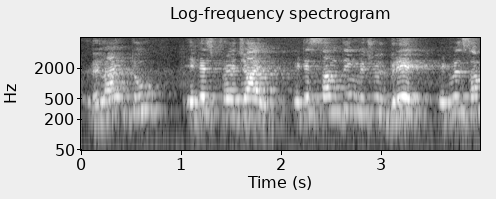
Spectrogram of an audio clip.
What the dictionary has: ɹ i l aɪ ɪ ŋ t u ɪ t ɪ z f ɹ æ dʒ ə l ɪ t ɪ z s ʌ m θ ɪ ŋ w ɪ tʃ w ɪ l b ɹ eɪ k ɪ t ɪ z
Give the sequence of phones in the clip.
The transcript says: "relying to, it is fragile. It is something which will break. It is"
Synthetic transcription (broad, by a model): ɹ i l aɪ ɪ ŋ t u ɪ t ɪ z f ɹ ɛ dʒ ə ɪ ɪ t ɪ z s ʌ m t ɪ ŋ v ɪ tʃ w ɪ l b ɹ eɪ k ɪ t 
